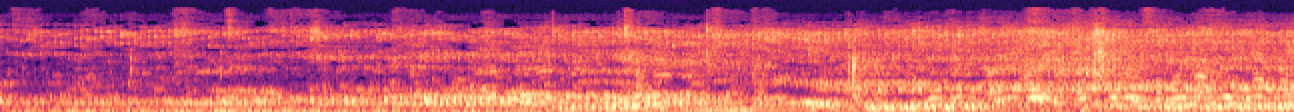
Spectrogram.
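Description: Faint distant voices over a low steady hum, with one sharp click about five seconds in.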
